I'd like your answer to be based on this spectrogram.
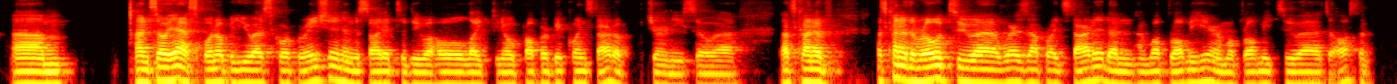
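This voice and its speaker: With a strong Irish accent, a man speaks fairly quickly in a fairly low voice. His tone is dark and mellow, over a quiet background. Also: fairly even intonation. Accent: thick Irish. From Ireland. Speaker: startup founder. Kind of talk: interview.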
